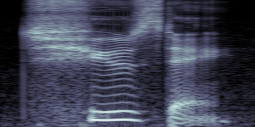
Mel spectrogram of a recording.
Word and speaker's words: Tuesday: this word tuesday so think of twos choose tuesday tuesday tuesday wednesday so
